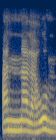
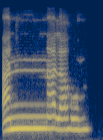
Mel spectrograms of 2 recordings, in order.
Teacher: di tasdidnya mungkin agak dikasih lama sedikit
